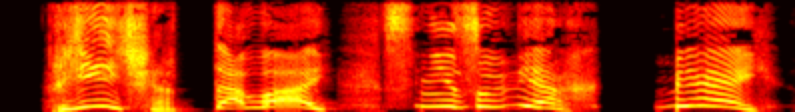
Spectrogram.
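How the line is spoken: Shouting. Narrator (Russian): закричала охотница

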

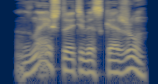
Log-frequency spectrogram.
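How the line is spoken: Troubadour grumbling. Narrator (Russian): проворчал трубадур

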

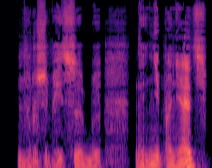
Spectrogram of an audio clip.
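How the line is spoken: Mumbled. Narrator (Russian): промямлил

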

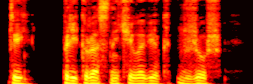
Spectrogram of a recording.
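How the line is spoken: Quiet. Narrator (Russian): тихо сказала она

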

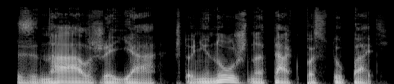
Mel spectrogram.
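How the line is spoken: Mutter. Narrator (Russian): пробормотал Лоэл

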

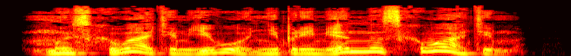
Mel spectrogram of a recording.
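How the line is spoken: Hot-tempered youthful exclamation. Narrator (Russian): С отроческой запальчивостью воскликнул Митя

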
